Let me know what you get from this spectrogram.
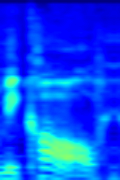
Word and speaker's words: Michal: Verse 20, so now Saul's daughter, Michal, is how it's pronounced in the original, was in love with David.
